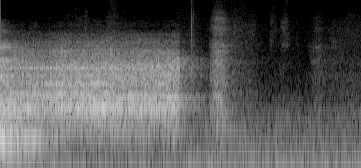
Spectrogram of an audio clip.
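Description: Buttons on a remote control click softly.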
